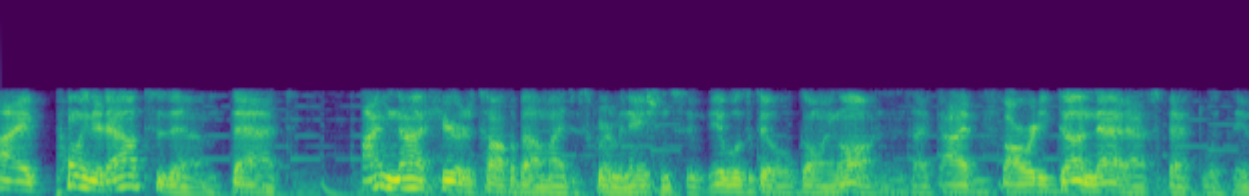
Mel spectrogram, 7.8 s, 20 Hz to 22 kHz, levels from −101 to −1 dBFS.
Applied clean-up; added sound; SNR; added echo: none; Drum kit; 20 dB; reverberation time 0.2 s.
